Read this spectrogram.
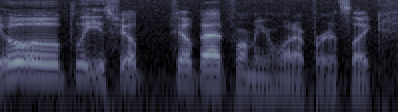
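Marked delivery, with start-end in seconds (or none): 0.0-2.0 sarcastic poor-me voice; mock self-pity. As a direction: parody a pitiful plea for sympathy. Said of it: "that sounds like it's a".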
